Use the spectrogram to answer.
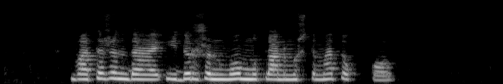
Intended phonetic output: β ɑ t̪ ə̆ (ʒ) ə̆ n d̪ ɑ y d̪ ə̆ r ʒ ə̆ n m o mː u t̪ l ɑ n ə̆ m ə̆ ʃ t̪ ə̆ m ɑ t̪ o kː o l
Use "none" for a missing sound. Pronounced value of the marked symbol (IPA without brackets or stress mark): ʒ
